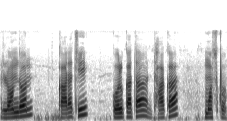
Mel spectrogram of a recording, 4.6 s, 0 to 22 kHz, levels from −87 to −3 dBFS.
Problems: background sounds at intervals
